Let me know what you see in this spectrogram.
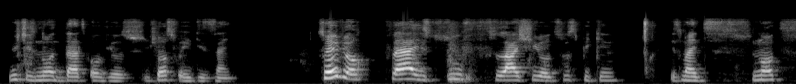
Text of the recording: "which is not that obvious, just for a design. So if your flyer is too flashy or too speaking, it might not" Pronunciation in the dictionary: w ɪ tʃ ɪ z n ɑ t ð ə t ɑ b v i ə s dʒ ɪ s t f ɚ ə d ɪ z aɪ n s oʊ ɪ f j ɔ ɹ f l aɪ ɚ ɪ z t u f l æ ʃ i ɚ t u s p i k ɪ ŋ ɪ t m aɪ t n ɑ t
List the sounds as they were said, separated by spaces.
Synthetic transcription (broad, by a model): w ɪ tʃ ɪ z n ɑ t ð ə t ɑ v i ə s dʒ ɪ s t f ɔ ə d ɪ z aɪ n s oʊ ɪ f j ɔ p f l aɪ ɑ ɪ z t u f l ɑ ʃ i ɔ t u s p i k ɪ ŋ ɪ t m aɪ t n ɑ t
